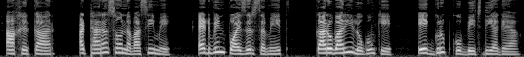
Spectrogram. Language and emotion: Urdu, neutral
